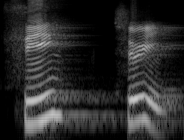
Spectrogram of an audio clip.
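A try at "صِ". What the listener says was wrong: হ্যাঁ ঠোঁট গোল করা যাবে না, ঠোঁট খোলা রেখেই একটু ওই যেটা বলছিলাম যে সিনের ক্ষেত্রে দাঁত লাগাইয়ে উচ্চারণ করলে সমস্যা নেই, তো দাঁত লাগাইয়ে উচ্চারণ করব। উপরের দাঁত নিচের দাঁতের সাথে লাগাইয়া। হ্যাঁ সদের ক্ষেত্রে একটু দাঁত ফাঁক রেখে, আর মোটার বিষয়টা তো অবশ্যই খেয়াল করতে হবে। সই সই, সি সই।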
